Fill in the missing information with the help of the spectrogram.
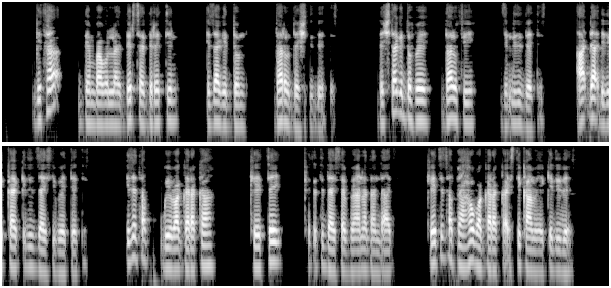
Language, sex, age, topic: Gamo, male, 18-24, agriculture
